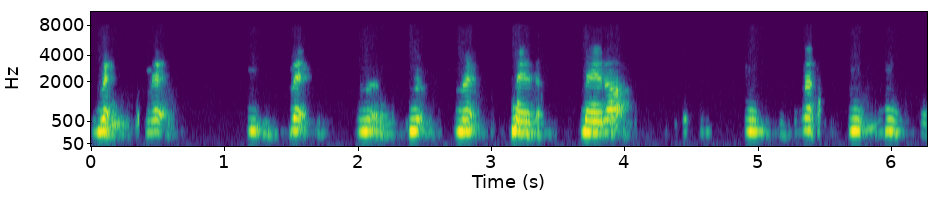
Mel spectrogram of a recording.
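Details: Voluntary (deliberate) stuttering: a self-help group member demonstrates tight voluntary stammering with repetitions.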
